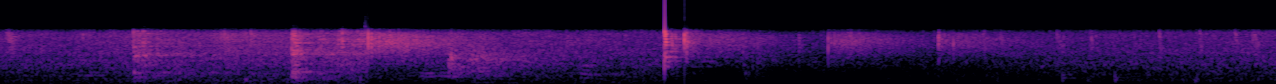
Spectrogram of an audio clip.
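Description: Snooker balls clicking and knocking on the table, a few light knocks and one sharp click about three seconds in, over a hushed arena.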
